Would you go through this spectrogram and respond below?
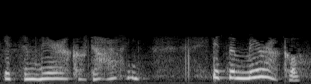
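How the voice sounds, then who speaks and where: A woman's voice: high-pitched, moderate pace, noisy background, lightly acted. A woman playing a wry, doting wife. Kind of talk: 1970s radio drama acting. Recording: tinny old radio broadcast.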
